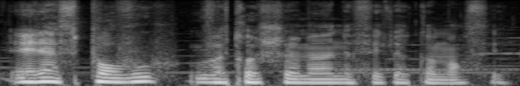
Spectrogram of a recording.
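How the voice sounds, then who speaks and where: A man playing a calm, knowing oracle in an amateur audio drama, explaining things in a measured, solemn way. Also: deep voice, close to an everyday voice. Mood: solemn, helpful. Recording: faint music behind the voice.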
